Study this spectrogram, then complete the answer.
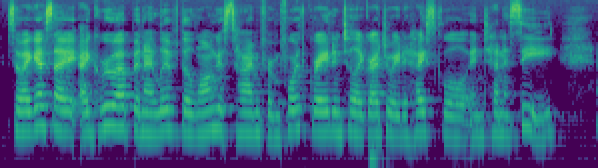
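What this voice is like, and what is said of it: Neutral American news-presenter accent. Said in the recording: “very like... American accent that you couldn't place. It's like you could be a news presenter... it didn't feel authentic to have a Tennessee drawl”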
